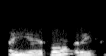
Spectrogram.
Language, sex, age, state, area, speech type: Tamil, female, 30-45, Tamil Nadu, rural, conversation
